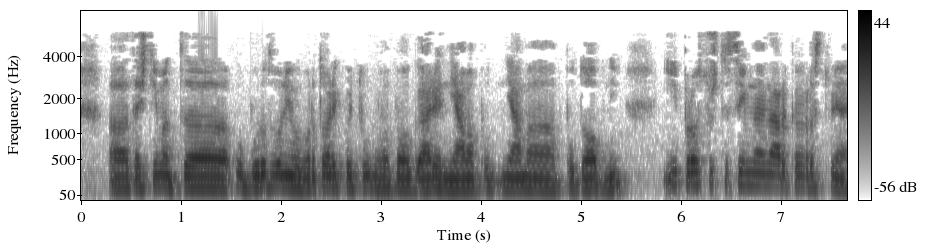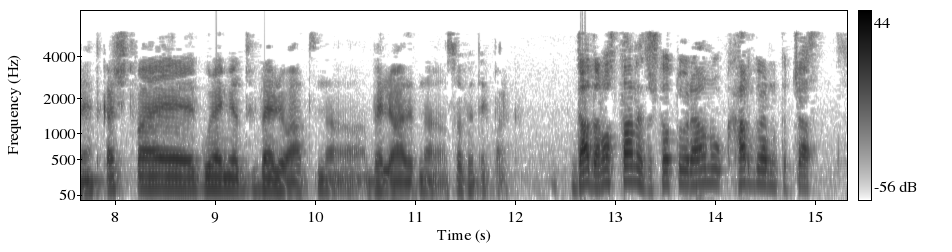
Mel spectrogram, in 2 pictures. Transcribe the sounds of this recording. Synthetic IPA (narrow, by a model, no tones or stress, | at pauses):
t̪ɛʃ̬t̪ɛimət̪əoboɾud̪vɐnilˠɐboɾɐt̪ɔɾiːkʊit̪ʊvɐvbɐlˠɡaɾijənʲaməpnʲaməpod̪ɔbni | ipɾɔst̪ʊʃt̪ɛsɛimnɐɛd̪naɾɐkəɾəst̪ʊjaniɛt̪ɐ̥kat͡ʃɛ̥t̪ovaɛɡolɛmiət̪vɛloat̪nɐ̰vɛlʲoad̪ɛt̪nɐ̰sɔfiət̪ɛxpa̰ɾk | d̪ad̪ɐnɔst̪anɛzɐʃt̪ɔt̪ʊɾɛalˠnoxaɾd̪oɛɾnət̪ət͡ʃast̪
